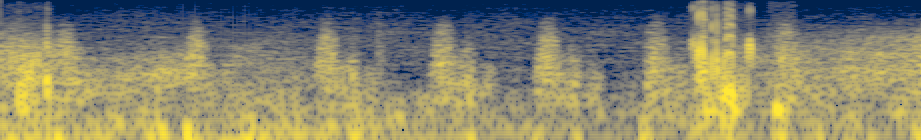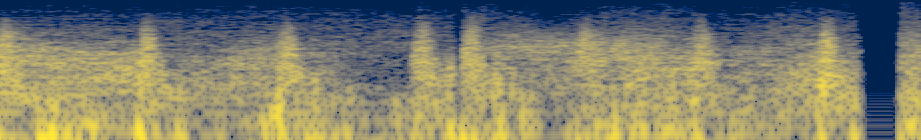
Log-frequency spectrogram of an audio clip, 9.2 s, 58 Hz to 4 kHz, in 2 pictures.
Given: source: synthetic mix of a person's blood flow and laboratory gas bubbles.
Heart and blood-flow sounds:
Doppler ultrasound of blood flow; subclavian vein
0.00-0.28 s: bubbles
3.44-3.78 s: bubbles
3.84-3.98 s: bubbles
From the record:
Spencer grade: 1 (occasional bubble signal discernible with the cardiac motion signal, with majority of cardiac periods free of bubbles); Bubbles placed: anywhere in the cardiac cycle

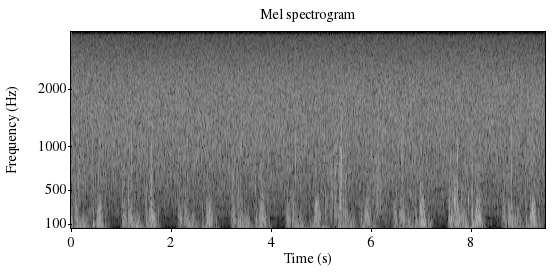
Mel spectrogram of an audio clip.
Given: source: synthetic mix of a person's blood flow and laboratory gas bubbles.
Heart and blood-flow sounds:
Doppler ultrasound of blood flow; precordium
3.14-3.19 s: bubbles
From the record:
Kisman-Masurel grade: 111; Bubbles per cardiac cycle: 1 to 2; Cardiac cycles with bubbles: 1 to 10%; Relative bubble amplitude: barely perceptible (0.100 to 0.250); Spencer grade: 1 (occasional bubble signal discernible with the cardiac motion signal, with majority of cardiac periods free of bubbles); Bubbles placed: only in the low amplitude regions of the cardiac cycle

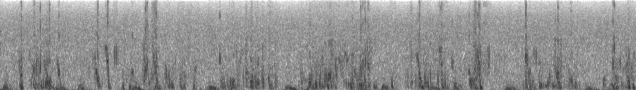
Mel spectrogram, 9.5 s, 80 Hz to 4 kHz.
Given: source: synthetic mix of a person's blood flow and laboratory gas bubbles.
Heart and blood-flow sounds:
Doppler ultrasound of blood flow; precordium
0.25-0.37 s: bubbles
0.42-0.96 s: bubbles
1.29-3.00 s: bubbles
3.27-4.19 s: bubbles
4.46-5.68 s: bubbles
5.83-5.96 s: bubbles
6.06-7.38 s: bubbles
7.81-8.72 s: bubbles
9.02-9.55 s: bubbles
From the record:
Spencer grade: 4 (maximum detectable bubble signal sounding continuously throughout systole and diastole of every cardiac period, and overriding the amplitude of the normal cardiac signals); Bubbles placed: only in the low amplitude regions of the cardiac cycle

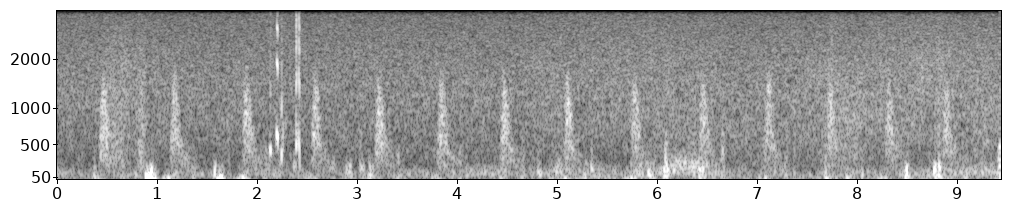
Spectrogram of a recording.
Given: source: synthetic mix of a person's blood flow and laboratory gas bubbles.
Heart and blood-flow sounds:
Doppler ultrasound of blood flow; subclavian vein
2.10-2.31 s: bubbles
2.34-2.48 s: bubbles
From the record:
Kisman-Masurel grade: 111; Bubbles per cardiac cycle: 1 to 2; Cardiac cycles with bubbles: 1 to 10%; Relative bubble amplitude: barely perceptible (0.100 to 0.250); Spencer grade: 1 (occasional bubble signal discernible with the cardiac motion signal, with majority of cardiac periods free of bubbles); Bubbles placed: anywhere in the cardiac cycle

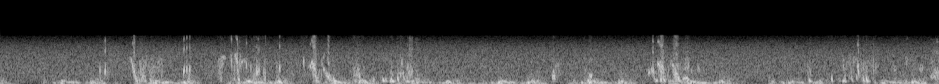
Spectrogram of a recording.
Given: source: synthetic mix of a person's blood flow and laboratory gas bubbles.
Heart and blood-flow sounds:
Doppler ultrasound of blood flow; precordium
0.96-1.12 s: bubbles
1.27-1.65 s: bubbles
1.80-1.94 s: bubbles
2.17-2.66 s: bubbles
2.76-2.83 s: bubbles
3.00-3.39 s: bubbles
3.51-3.66 s: bubbles
3.71-3.76 s: bubbles
3.80-4.30 s: bubbles
5.49-5.64 s: bubbles
5.83-6.00 s: bubbles
6.44-7.01 s: bubbles
8.06-8.15 s: bubbles
8.28-8.79 s: bubbles
8.92-9.09 s: bubbles
9.19-9.25 s: bubbles
9.30-9.40 s: bubbles
From the record:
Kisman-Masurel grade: 233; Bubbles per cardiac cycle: several, 3 to 8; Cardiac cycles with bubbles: 50 to 99%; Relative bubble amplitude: loud (0.450 to 0.775); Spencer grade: 3 (all of the cardiac periods contain showers or single bubble signals, but not dominating or overriding the cardiac motion signals); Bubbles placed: anywhere in the cardiac cycle

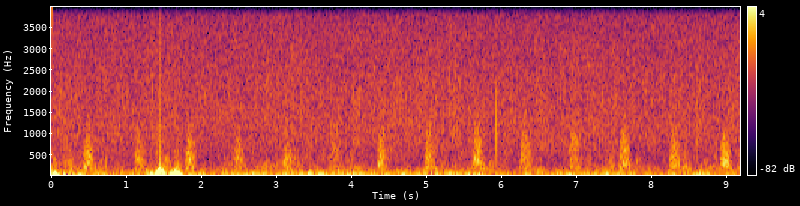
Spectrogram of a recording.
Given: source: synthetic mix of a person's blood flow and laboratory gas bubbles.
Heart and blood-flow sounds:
Doppler ultrasound of blood flow; subclavian vein
no bubbles
From the record:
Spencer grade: 0 (complete lack of bubble signals)

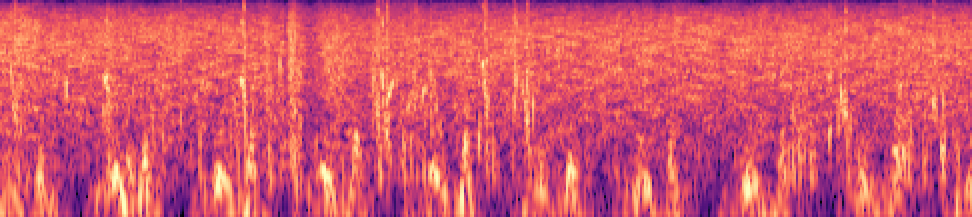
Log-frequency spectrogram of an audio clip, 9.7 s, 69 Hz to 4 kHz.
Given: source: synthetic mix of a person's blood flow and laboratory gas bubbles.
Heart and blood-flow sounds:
Doppler ultrasound of blood flow; precordium
0.00-0.02 s: bubbles
0.08-0.24 s: bubbles
0.49-0.56 s: bubbles
0.64-0.70 s: bubbles
1.00-1.36 s: bubbles
1.41-1.72 s: bubbles
1.78-1.85 s: bubbles
1.89-2.05 s: bubbles
2.30-2.59 s: bubbles
2.63-3.19 s: bubbles
3.69-4.43 s: bubbles
4.75-5.03 s: bubbles
5.09-5.46 s: bubbles
7.81-8.21 s: bubbles
8.27-8.56 s: bubbles
8.93-9.63 s: bubbles
From the record:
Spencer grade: 3 (all of the cardiac periods contain showers or single bubble signals, but not dominating or overriding the cardiac motion signals); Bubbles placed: only in the low amplitude regions of the cardiac cycle

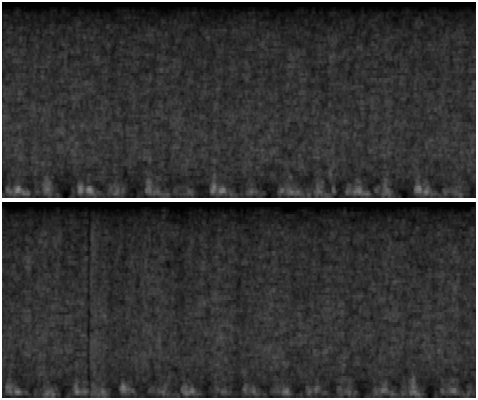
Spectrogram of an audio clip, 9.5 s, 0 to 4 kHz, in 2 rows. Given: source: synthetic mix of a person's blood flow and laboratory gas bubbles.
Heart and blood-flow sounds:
Doppler ultrasound of blood flow; precordium
3.24-3.36 s: bubbles
From the record:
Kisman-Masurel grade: 112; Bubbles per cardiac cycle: 1 to 2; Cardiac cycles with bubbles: 1 to 10%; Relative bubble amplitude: moderate (0.250 to 0.450); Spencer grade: 1 (occasional bubble signal discernible with the cardiac motion signal, with majority of cardiac periods free of bubbles); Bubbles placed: anywhere in the cardiac cycle

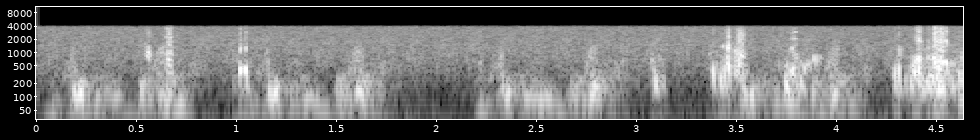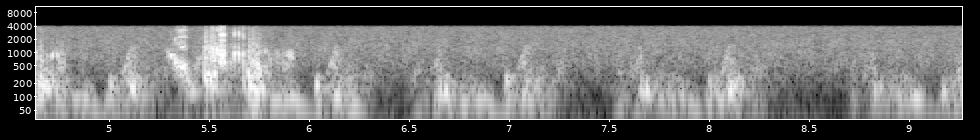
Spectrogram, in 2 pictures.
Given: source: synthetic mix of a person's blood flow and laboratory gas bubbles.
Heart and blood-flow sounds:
Doppler ultrasound of blood flow; precordium
0.53-0.59 s: bubbles
0.63-0.70 s: bubbles
0.97-1.08 s: bubbles
3.06-3.17 s: bubbles
3.35-3.56 s: bubbles
3.70-3.94 s: bubbles
4.25-4.79 s: bubbles
5.27-5.93 s: bubbles
From the record:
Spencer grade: 3 (all of the cardiac periods contain showers or single bubble signals, but not dominating or overriding the cardiac motion signals); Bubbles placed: only in the low amplitude regions of the cardiac cycle

